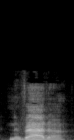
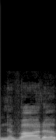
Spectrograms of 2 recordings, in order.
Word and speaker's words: Nevada: who tells me that Washoe is in Nevada, which is actually Nevada, but they say Nevada, and I like to go with the local pronunciations, even if it's crazy.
